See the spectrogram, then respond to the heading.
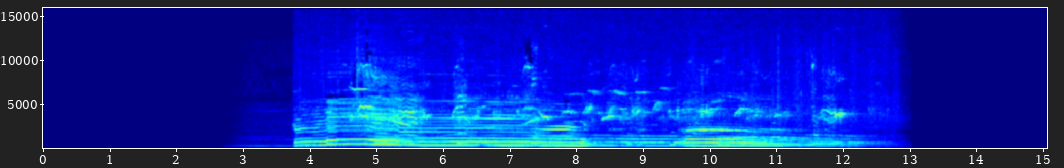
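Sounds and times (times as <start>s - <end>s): wolves howling: 3.0s - 13.0s.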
